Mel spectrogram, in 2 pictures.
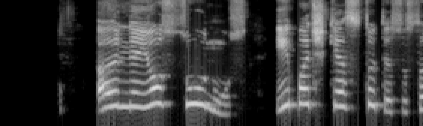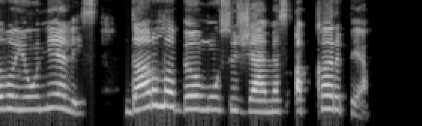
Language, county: Lithuanian, Alytus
